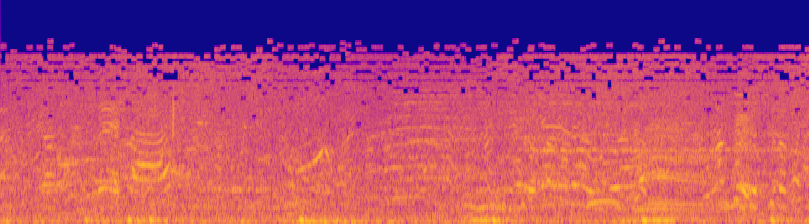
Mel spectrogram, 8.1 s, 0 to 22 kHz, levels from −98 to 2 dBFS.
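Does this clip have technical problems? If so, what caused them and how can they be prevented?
Yes. Throughout, the sound is dull, with nothing above 10.3 kHz and a heavy gurgling, granular texture. This is likely MP2 compression, and the damage points to a very low bitrate near 32 kbps. Encode at a higher bitrate to prevent it.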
